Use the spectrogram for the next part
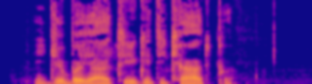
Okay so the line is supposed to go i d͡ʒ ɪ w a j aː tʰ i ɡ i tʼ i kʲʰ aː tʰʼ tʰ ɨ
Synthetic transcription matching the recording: i d͡ʒ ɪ b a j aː tʰ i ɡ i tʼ i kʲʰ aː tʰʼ pʰ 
